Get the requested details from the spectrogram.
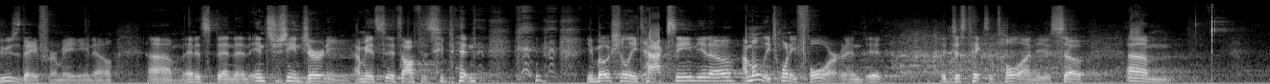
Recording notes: This content is from our first City Network Conference in 2022.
